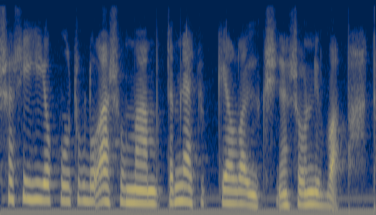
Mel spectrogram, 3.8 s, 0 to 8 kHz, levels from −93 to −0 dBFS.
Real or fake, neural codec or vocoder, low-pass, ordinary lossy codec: real; none; 7.2 kHz; none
